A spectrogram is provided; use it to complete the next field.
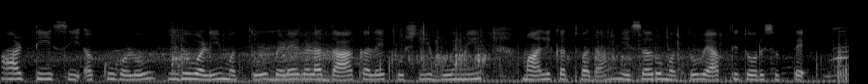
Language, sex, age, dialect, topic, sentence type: Kannada, male, 31-35, Mysore Kannada, agriculture, statement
